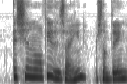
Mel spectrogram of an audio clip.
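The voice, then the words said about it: Put-on accent, came out British. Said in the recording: “Almost sounds like a German word ... Oh, that was a British accent.”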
